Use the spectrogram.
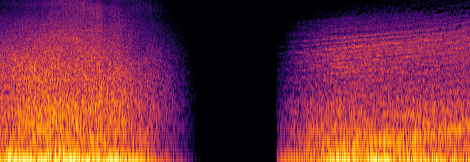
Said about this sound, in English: Ah, here comes the bus.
